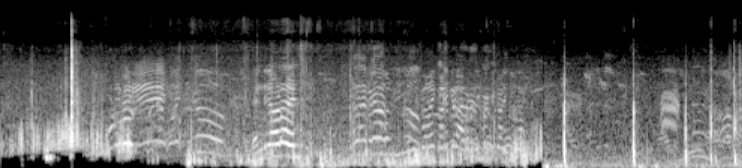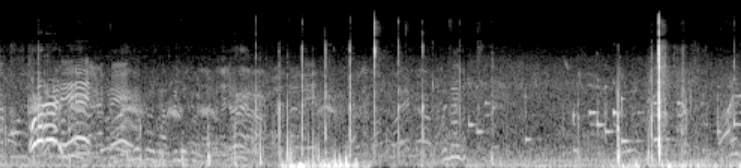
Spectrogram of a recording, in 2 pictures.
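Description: A cricket bat sharply strikes a ball outdoors.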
